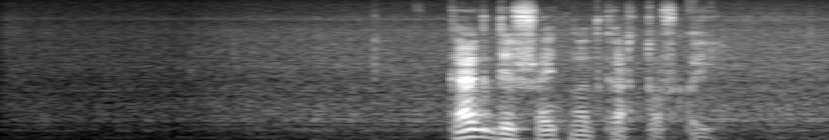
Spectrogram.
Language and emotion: Russian, positive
